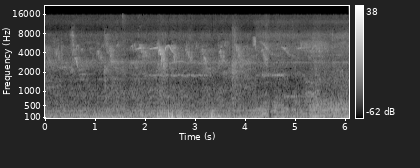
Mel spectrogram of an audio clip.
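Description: Small birds chirping, many short rising and falling calls, over a low rumble.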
